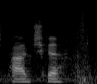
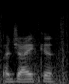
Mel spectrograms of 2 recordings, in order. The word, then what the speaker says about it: Pajka: I only just recently learned how to pronounce Pajka in the game. I just kept calling it Pajika.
